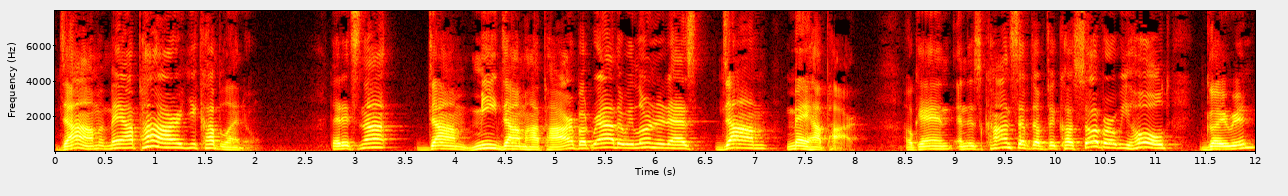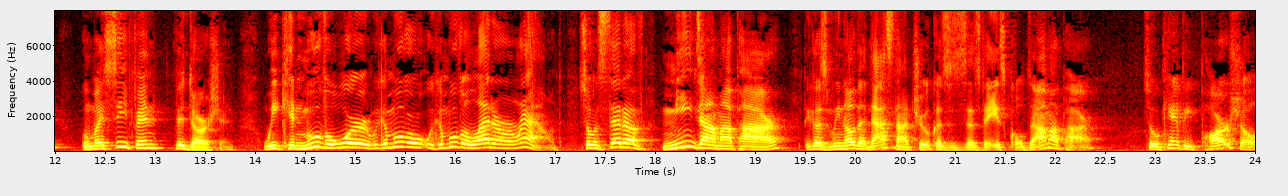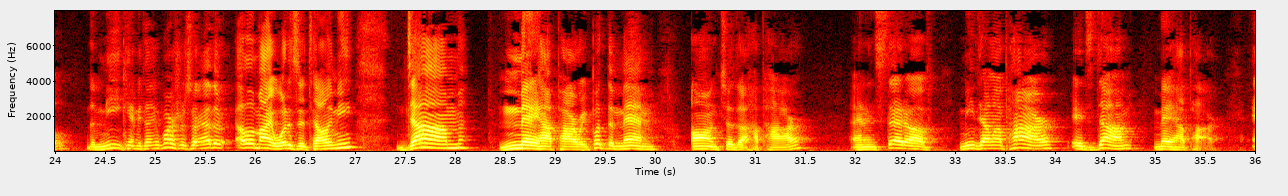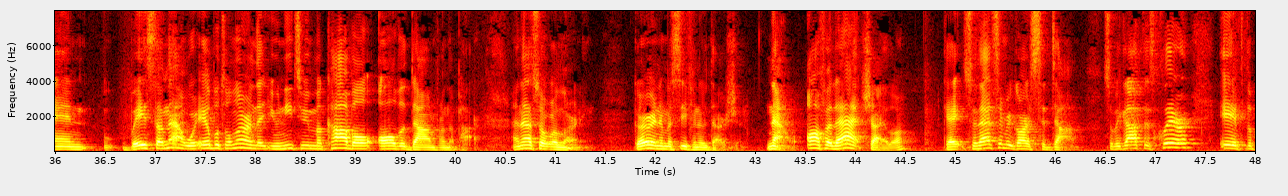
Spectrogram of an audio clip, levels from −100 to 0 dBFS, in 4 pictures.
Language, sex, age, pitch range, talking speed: English, male, 40-59, 150-205 Hz, 185 wpm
